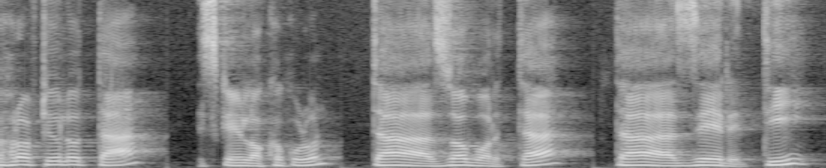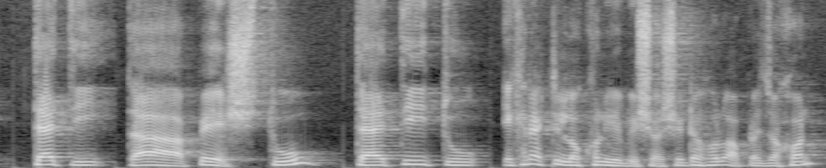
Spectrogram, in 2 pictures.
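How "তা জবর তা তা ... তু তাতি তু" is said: drawn-out syllables in an even chant; stretched, measured letter-by-letter recitation; slow spelling drill. Shown as a demonstration. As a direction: lead learners through each sound, very slowly.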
